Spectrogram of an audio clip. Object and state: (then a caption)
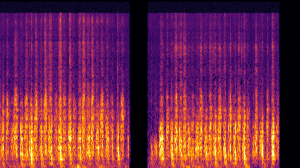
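Scratch card being scratched with a coin. The edge of a metal coin held in the fingers scratches the silvery latex coating off the game boxes of a flat, thin, printed paper lottery scratch card lying on a surface. Quiet, rapid rasping scrapes run in two steady bursts, the first broken by a short silence just before the three-second mark and the second by another silence before the end. The sound stays mostly in the midrange, with little deep or bright content.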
